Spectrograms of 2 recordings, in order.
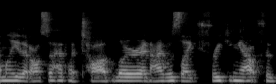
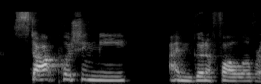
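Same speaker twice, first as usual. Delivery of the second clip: mock yelling, screaming; 4 dB louder than usual. Retelling being shoved toward a trash can by a rushing crowd: imitating own screaming. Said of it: "And I'm screaming".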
